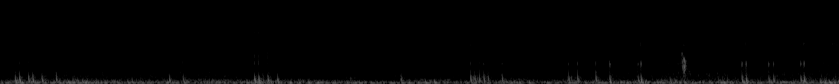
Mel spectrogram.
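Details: Domestic cat purring, a purr likened to snoring; a steady low rumble runs throughout, broken by scattered short clicks and crackles, indoors.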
